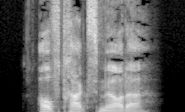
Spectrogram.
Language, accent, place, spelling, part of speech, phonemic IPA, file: German, Germany, Berlin, Auftragsmörder, noun, /ˈaʊ̯ftʁaksˌmœʁdɐ/, De-Auftragsmörder.ogg
- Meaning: A contract killer, hitman (male or of unspecified gender) (e.g., paid by mobsters to assassinate any designated target)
